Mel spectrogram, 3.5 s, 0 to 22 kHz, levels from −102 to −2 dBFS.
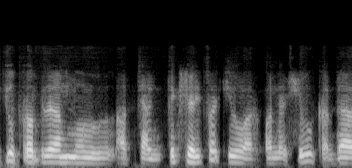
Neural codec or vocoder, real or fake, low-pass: codec, 16 kHz in and 24 kHz out, 0.6 kbps, FireRedTTS-2 codec; fake; 7.2 kHz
